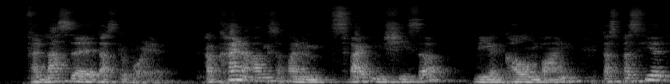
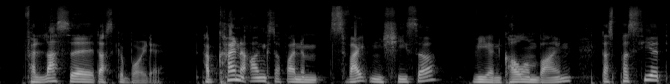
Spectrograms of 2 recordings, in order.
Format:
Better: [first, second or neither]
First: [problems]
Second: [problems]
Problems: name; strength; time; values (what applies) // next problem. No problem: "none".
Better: second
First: off-mic speech; far // room echo; noticeable; dies away in 0.5 s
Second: none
